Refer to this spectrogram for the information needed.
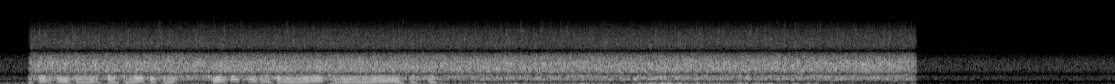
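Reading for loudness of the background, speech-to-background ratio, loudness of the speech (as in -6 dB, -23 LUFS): -25.5 LUFS, 0.0 dB, -25.5 LUFS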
